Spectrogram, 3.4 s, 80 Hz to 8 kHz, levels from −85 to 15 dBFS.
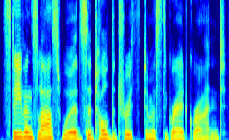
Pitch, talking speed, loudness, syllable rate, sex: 220 Hz, 175 wpm, -16 LUFS, 3.6 syllables/s, female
